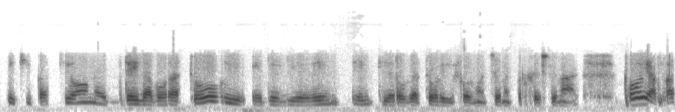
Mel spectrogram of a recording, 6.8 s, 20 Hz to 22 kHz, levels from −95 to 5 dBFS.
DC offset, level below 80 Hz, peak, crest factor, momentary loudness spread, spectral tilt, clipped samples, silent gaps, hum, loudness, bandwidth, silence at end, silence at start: under 0.1%; -70 dBFS; -14 dBFS; 16 dB; 10 LU; -5.5 dB/octave; under 0.1%; none; none; -30 LUFS; 6.8 kHz; 0 s; 0.1 s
